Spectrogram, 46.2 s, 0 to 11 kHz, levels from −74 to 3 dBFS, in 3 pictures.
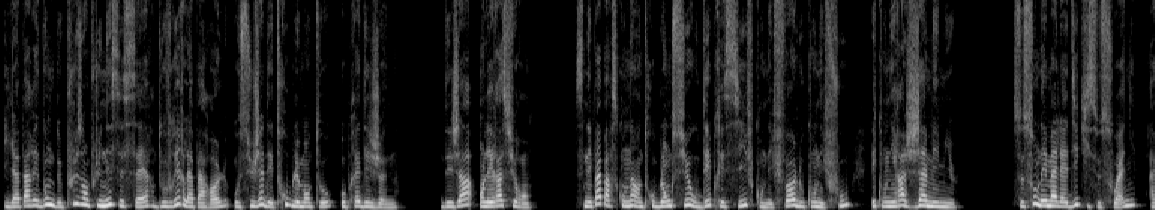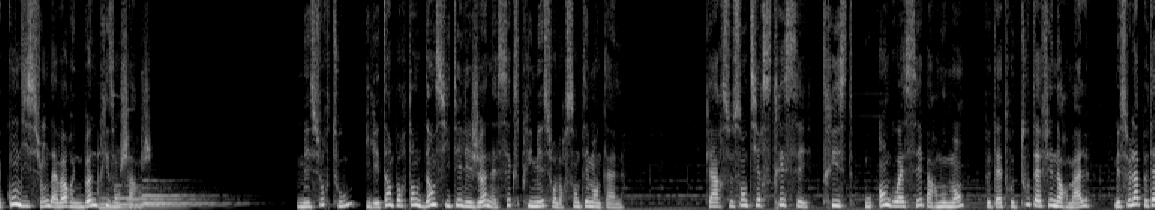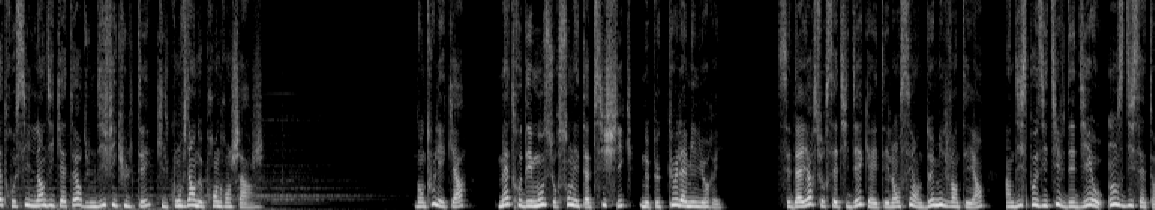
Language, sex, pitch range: French, female, 205-280 Hz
